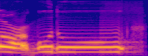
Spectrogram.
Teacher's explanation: دال کے آگے واو مدہ ہے، 1 سیکنڈ کے لیے لمبا کریں گے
